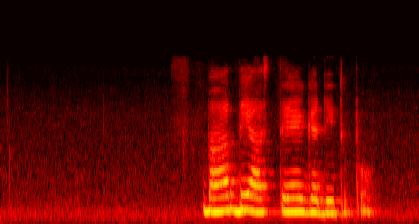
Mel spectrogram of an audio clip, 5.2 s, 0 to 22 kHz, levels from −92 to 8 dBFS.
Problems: background sounds at intervals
